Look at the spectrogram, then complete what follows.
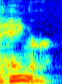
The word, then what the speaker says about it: hang: I hang my clothes on the hanger. So the word hang, A-N-G, has the long A. Hang, it's not hang, it's hang.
